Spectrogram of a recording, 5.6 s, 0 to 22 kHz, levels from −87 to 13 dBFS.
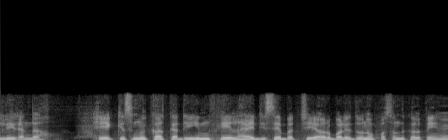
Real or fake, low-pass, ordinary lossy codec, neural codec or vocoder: fake; 7.2 kHz; none; codec, 16 kHz in and 24 kHz out, 0.6 kbps, FocalCodec, streaming, 2048 codes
